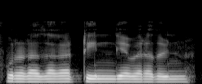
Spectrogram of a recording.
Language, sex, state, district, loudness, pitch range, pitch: Bengali, male, Tripura, West Tripura, -13 LUFS, 125-130 Hz, 130 Hz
